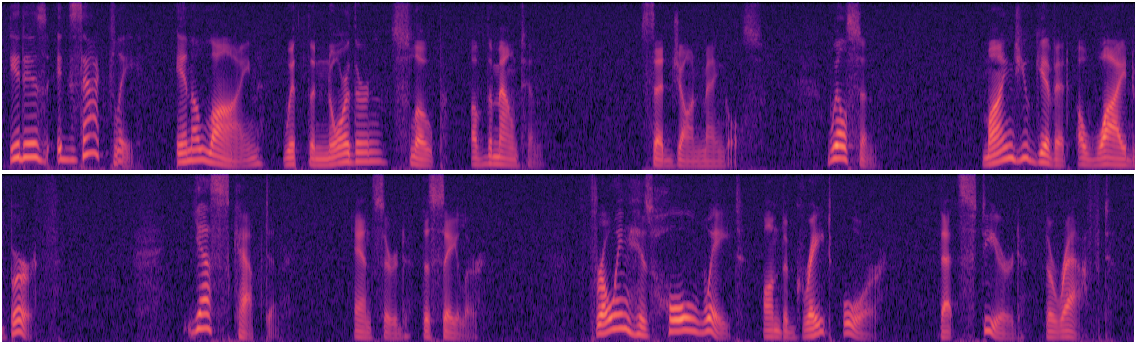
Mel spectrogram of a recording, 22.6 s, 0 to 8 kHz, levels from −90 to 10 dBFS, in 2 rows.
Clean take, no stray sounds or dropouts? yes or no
yes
